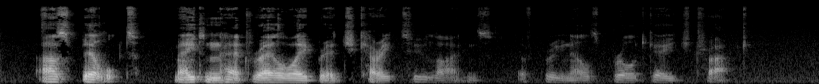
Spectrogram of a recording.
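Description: From about 5.44 to 7.37 seconds you can hear automatic gain rising. The input level had dropped by about 14 dB, so the gain control decided things were too quiet and slowly pushed its gain up, by about 4 dB over roughly two seconds. Because it lifts everything together, the voice and the room noise swell up in step. The earlier level shift around three and a half seconds is just the talker moving.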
